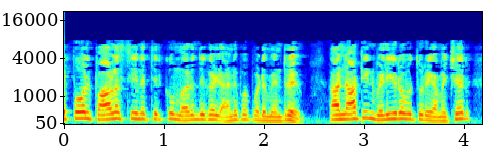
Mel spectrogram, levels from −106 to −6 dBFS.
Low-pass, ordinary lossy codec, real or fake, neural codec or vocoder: none; none; real; none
